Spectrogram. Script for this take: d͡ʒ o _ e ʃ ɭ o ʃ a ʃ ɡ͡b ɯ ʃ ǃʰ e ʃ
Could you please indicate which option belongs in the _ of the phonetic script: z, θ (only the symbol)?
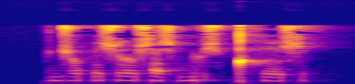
θ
